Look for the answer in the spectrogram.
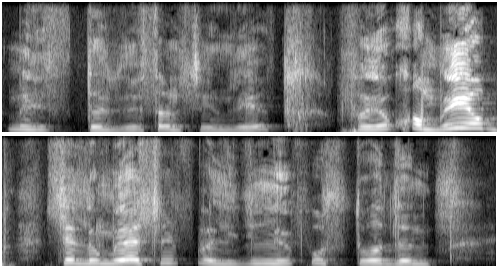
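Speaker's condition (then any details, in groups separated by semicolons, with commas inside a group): Cerebral palsy; speech difficulties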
